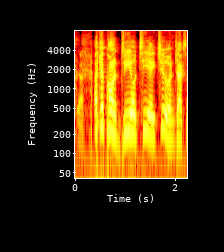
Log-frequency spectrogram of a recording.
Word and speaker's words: Dota: I kept calling it DOTA2, and Jack's like, Daddy, it's pronounced Dota.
